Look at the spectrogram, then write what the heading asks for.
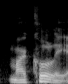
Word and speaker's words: Marcole: And now, am I pronouncing that right? Marcole? Marcole. Marcole.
